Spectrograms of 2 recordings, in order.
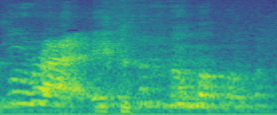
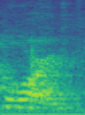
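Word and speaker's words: bourrée: Okay, so this is Bourée, not bored.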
